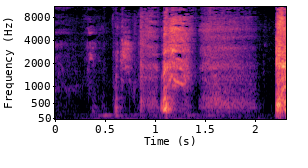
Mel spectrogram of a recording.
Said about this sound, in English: No one's safe from my coughing up a lung.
